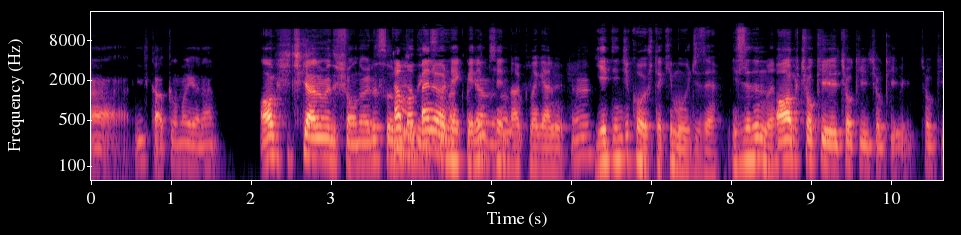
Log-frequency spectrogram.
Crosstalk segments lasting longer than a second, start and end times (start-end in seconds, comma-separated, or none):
3.7-5.3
